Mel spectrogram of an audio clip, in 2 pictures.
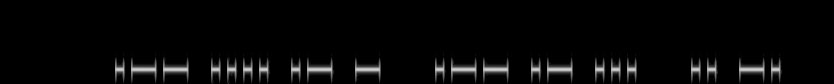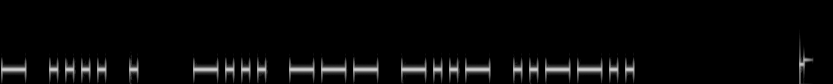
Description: Morse code, heard as a keyed tone, about 15 wpm, 700 Hz. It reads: WHAT WAS IN THE BOX?
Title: Sentences from Top 1000 Words - Review Part 2 - 15wpm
